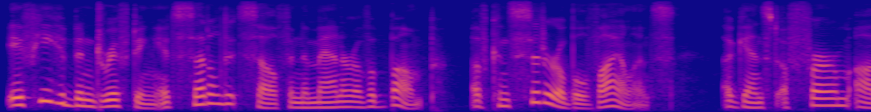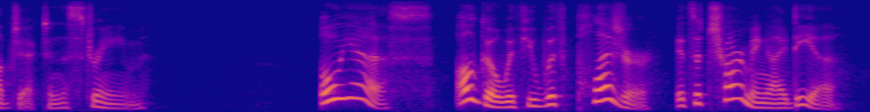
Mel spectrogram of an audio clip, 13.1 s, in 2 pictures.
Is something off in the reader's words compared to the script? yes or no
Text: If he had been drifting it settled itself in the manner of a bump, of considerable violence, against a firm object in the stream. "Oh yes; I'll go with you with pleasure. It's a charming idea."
no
